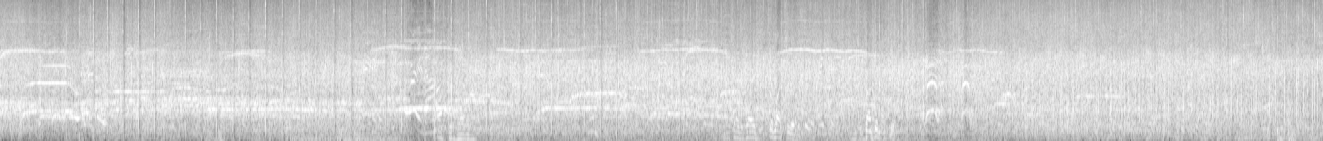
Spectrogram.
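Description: Large audience applauding steadily throughout, with scattered cheering voices mixed into the clapping.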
